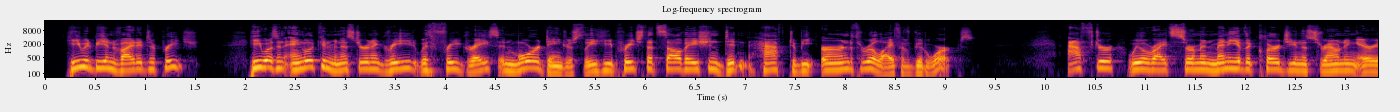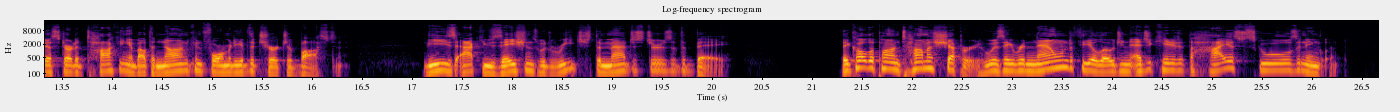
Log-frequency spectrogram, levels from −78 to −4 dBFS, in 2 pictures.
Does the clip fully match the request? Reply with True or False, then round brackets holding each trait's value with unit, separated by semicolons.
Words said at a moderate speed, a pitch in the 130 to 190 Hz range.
True (180 wpm; 140 Hz)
